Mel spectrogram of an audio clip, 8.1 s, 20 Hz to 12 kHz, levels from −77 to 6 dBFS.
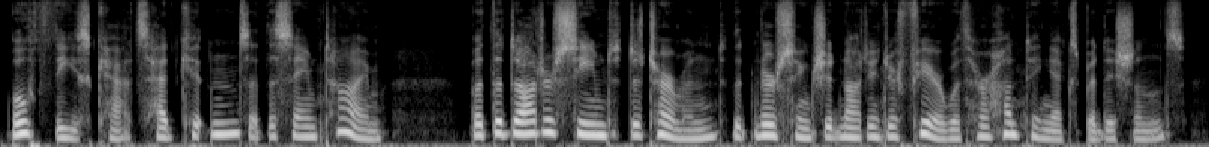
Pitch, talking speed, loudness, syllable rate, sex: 195 Hz, 170 wpm, -18 LUFS, 5.2 syllables/s, female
